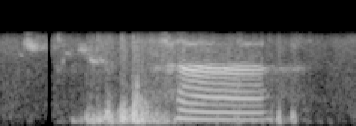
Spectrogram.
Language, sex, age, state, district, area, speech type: Santali, female, 18-30, West Bengal, Malda, rural, conversation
